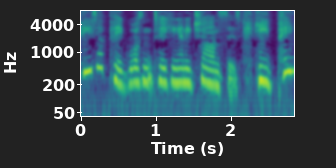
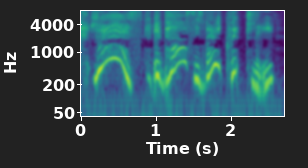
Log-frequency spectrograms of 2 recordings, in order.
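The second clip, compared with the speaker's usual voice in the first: eager agreement; 6 semitones higher, slower than usual. Acted. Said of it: "agreed David".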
